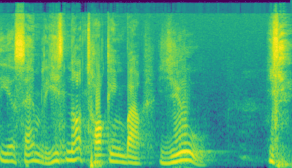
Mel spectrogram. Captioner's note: laughs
